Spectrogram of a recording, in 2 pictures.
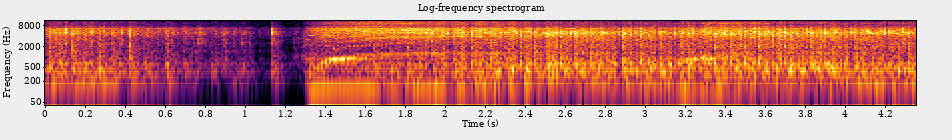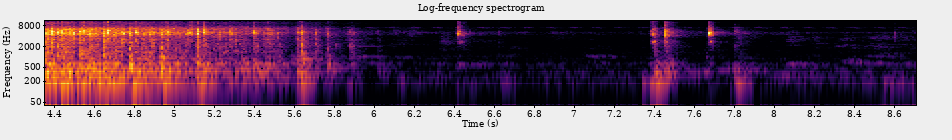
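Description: A sewing machine runs continuously for about four seconds, stitching darts into a blouse, then stops, followed by a few soft handling clicks and knocks nearby.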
